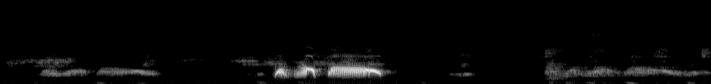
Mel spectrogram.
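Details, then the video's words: Spotted dove cooing, used in training decoy birds and rousing males. Quiet murmured coos surround one loud phrase of two short notes and a sustained purring coo. Faint wavering coos trail off afterward. "tiếng cu gáy thúc gù gáy gọi tập bổi kích trống hiệu quả"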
